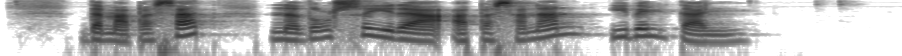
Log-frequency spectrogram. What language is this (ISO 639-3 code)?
cat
